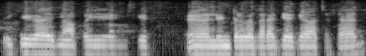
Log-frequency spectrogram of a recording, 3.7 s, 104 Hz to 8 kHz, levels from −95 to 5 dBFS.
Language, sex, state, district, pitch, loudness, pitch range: Hindi, male, Uttar Pradesh, Jyotiba Phule Nagar, 115 Hz, -17 LUFS, 115-120 Hz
